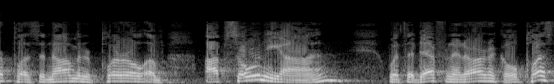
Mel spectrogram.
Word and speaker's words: opsonion: And then we have a very unique and rare Greek word, opsonion. O-P-S, long O, N-I-O-N, opsonion.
